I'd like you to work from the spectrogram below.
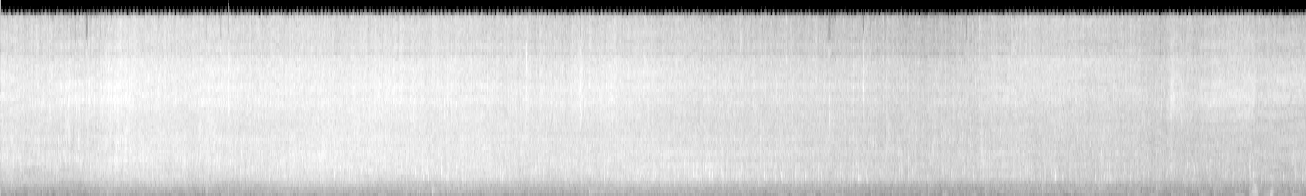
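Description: Payyoli chicken fries in hot oil with a loud, continuous sizzle and crackle, close and unbroken for nearly twenty seconds, with no one talking.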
